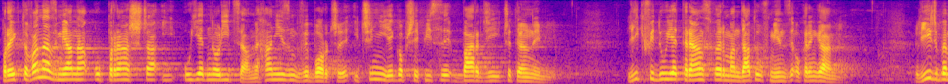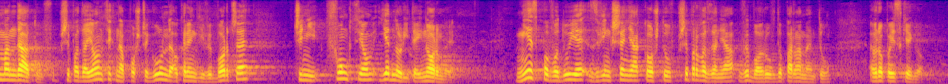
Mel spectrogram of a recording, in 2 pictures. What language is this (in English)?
Polish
